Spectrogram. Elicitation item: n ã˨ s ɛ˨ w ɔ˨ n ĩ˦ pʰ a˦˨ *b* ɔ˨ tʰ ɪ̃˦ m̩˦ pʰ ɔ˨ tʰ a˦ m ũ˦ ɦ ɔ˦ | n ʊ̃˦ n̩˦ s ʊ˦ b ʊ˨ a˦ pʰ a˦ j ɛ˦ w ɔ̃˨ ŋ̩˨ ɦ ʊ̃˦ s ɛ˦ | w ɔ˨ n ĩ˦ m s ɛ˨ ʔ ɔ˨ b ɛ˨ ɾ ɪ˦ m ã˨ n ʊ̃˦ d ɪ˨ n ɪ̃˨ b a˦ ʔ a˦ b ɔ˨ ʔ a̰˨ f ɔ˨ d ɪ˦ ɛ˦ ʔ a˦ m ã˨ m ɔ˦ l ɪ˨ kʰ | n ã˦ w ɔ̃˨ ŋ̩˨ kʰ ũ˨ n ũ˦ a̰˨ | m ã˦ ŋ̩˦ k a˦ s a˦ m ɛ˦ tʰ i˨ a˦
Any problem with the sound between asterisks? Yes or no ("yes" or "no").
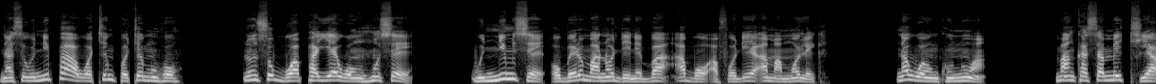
yes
